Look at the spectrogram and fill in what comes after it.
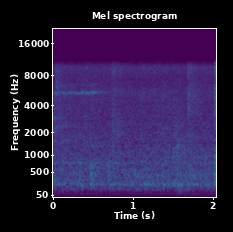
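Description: Chicken masala frying in an aluminium kadai, a steady sizzle as the last of its water cooks off, with faint scrapes of a metal spatula stirring it.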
